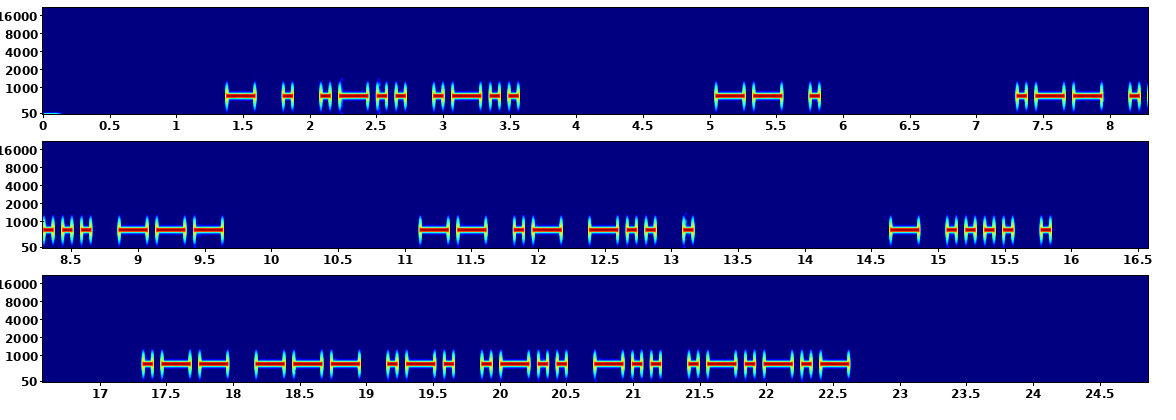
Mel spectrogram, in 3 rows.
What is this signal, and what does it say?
Morse code, heard as a keyed tone, about 17 wpm, 700 Hz. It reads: TELL ME WHO MADE THE WORLD.
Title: 3x Word-Spacing - Sentences from Top 200 Words - 17wpm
